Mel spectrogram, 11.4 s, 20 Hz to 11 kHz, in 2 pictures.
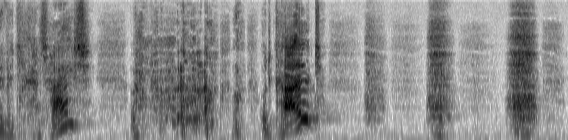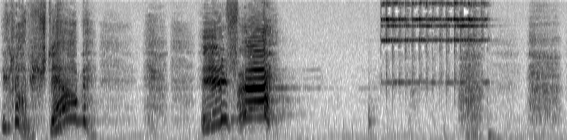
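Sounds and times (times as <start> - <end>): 
speech: 0.0 - 8.5
bell ringing to summon a maid: 9.4 - 10.6.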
